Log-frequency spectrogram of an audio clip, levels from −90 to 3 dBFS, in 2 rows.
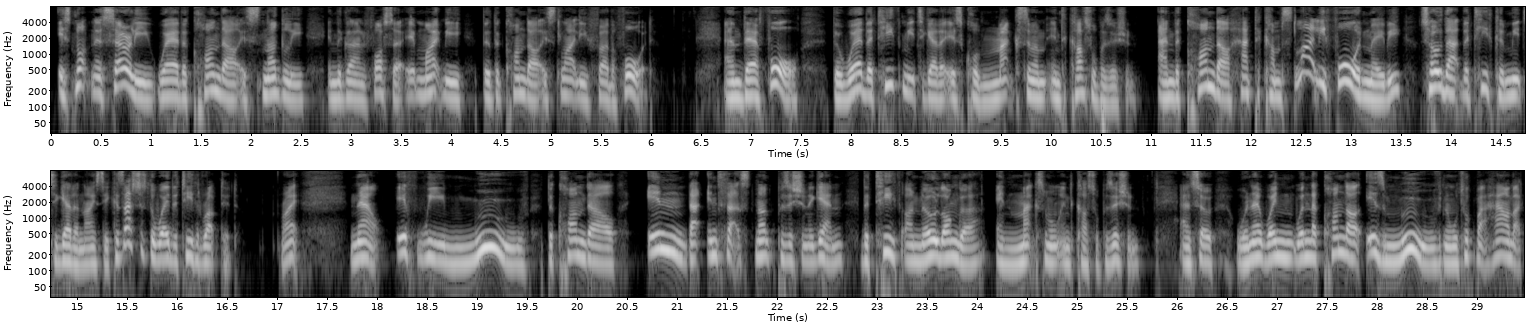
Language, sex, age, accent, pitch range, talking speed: English, male, 20-39, British, 145-180 Hz, 200 wpm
